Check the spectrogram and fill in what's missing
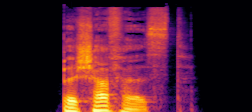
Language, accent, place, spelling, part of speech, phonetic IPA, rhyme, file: German, Germany, Berlin, beschaffest, verb, [bəˈʃafəst], -afəst, De-beschaffest.ogg
- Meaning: second-person singular subjunctive I of beschaffen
